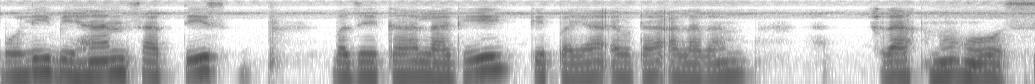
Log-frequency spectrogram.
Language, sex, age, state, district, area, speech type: Nepali, female, 30-45, West Bengal, Darjeeling, rural, read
